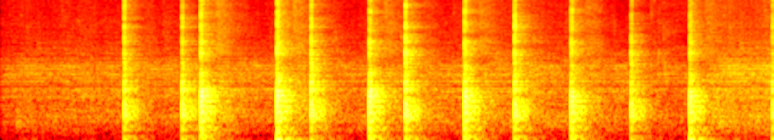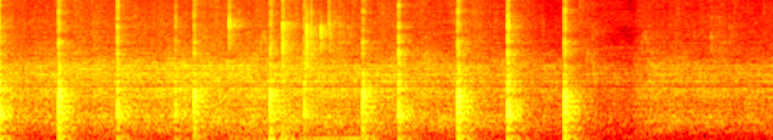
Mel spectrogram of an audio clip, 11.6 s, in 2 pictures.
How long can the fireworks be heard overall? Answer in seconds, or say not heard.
9 s.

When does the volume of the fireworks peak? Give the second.
2 s.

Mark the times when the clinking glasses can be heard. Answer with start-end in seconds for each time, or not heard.
7.5-8.4.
